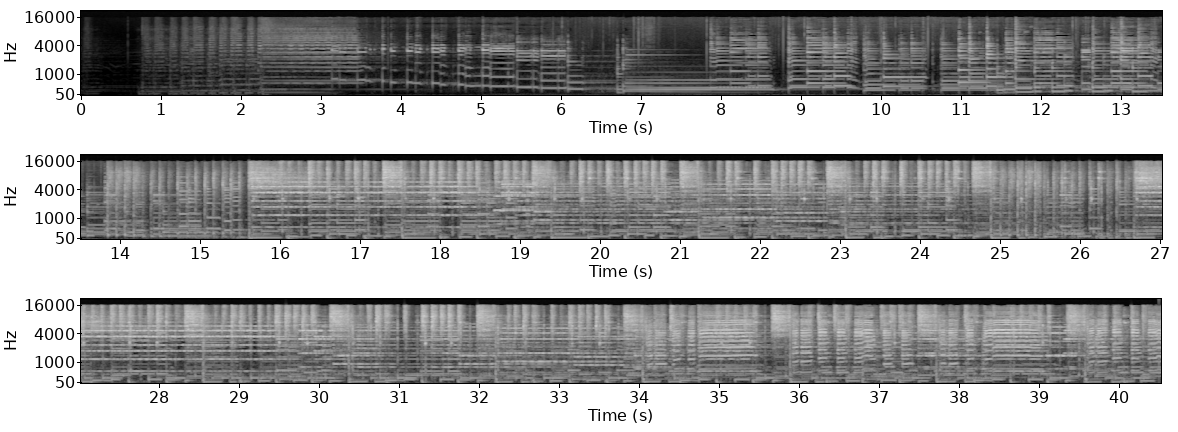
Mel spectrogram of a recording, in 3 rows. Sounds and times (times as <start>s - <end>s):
Reggae: 0.8s - 4.4s, 5.3s - 40.5s.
